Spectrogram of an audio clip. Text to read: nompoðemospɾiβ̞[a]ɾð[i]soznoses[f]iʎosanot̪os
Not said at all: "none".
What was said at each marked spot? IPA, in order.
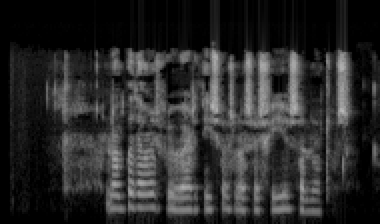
a, i, f

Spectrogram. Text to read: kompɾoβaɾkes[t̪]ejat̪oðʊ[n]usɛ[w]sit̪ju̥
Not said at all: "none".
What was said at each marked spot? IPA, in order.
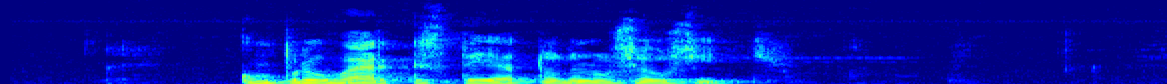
t̪, n, w

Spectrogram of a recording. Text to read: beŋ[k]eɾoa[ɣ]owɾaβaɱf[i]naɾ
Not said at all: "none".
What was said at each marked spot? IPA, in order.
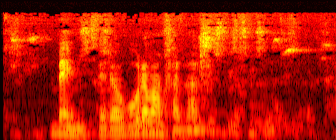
p, ɣ, a

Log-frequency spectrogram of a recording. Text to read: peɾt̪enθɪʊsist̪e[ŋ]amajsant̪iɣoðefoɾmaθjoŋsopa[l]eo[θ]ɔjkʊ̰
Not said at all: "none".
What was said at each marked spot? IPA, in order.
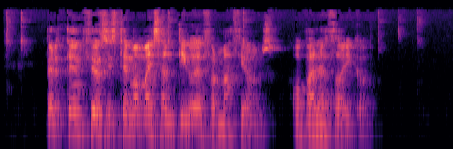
m, l, θ

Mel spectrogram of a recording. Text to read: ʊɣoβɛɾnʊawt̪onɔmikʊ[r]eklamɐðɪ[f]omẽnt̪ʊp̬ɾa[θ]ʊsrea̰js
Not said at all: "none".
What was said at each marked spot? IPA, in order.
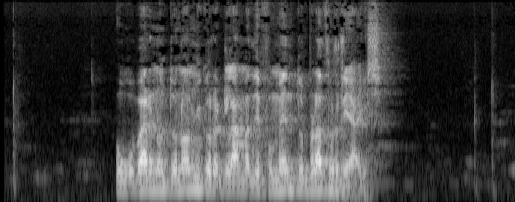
r, f, θ

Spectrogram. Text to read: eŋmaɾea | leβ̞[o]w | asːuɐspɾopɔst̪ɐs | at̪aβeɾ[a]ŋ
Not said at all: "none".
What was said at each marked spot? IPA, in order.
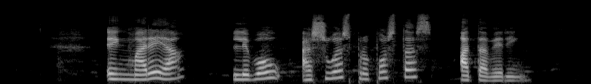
o, i

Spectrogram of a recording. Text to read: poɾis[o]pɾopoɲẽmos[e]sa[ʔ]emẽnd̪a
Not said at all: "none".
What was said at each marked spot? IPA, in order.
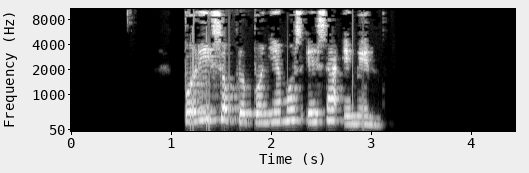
o, e, ʔ

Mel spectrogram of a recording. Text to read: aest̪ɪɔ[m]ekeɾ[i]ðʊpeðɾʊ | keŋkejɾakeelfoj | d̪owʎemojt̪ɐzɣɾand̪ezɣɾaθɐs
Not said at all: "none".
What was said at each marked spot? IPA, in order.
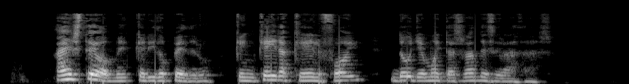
m, i

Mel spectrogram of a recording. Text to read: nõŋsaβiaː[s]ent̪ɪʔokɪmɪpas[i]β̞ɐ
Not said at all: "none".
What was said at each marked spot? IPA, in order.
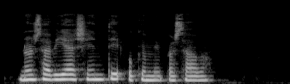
ʃ, a

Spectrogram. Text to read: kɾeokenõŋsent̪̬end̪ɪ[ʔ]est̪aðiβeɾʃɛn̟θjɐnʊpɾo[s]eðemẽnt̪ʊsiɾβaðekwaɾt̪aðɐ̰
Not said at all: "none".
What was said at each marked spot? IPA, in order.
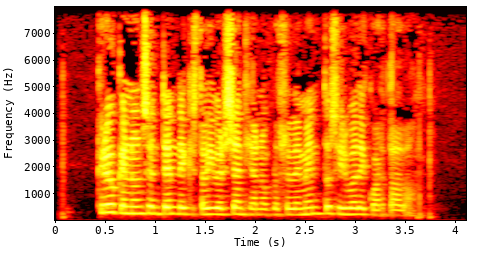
k, θ

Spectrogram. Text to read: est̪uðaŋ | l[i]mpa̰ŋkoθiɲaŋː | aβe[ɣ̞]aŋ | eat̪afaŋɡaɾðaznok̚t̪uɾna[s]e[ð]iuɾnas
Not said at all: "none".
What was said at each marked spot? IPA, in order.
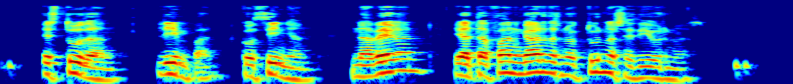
i, ɣ̞, s, ð

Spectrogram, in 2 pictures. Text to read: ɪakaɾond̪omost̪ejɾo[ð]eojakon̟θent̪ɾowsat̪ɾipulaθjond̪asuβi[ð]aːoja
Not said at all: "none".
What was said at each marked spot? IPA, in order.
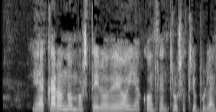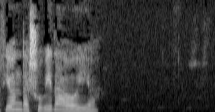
ð, ð

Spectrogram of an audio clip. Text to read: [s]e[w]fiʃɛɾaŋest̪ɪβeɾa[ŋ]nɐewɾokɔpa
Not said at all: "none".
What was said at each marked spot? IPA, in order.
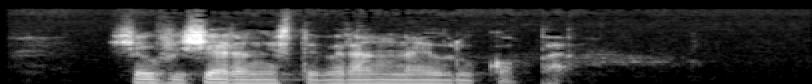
ʃ, w, ŋ

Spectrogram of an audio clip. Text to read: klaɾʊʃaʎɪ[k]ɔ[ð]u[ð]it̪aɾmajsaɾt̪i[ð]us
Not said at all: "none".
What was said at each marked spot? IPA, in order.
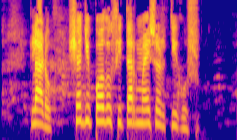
p, ð, θ, ɣ

